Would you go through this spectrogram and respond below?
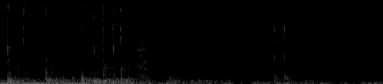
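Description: A username is typed on a computer keyboard: a quick burst of close, crisp key clicks, then a pause and a few final taps.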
